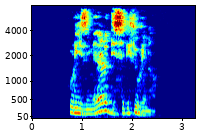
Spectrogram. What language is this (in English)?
Kabyle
